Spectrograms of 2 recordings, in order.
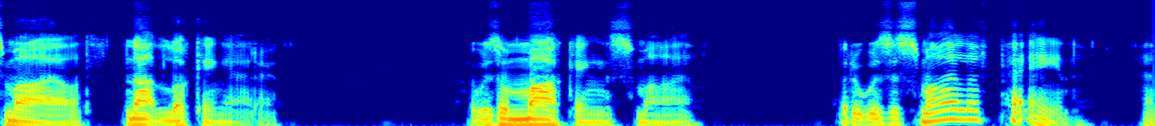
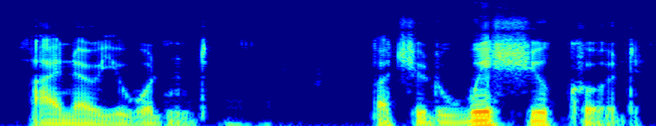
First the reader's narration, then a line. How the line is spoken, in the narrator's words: He said gently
